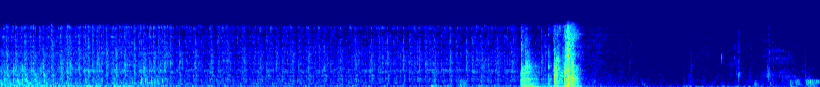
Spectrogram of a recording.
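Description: A sewing machine runs a straight seam with a steady, faint mechanical whir for several seconds, then stops after a brief louder burst of handling noise near the end.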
